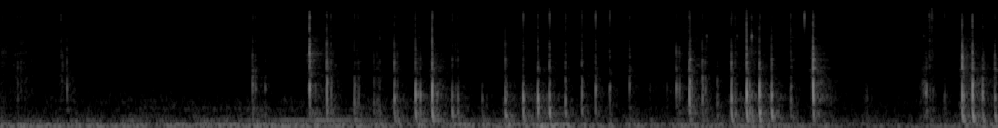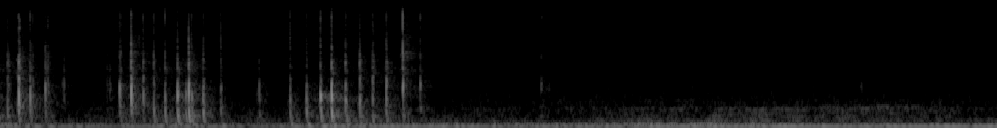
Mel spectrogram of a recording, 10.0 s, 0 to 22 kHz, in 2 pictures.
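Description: A green jade stone roller is rolled over and pressed onto a small, hollow plastic LED remote with rubbery push buttons, setting off the button clicks. Quick, dry bursts of clicking arrive in clusters between about 1.5 and 7 seconds, over a steady low rumble that continues throughout.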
